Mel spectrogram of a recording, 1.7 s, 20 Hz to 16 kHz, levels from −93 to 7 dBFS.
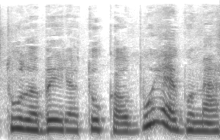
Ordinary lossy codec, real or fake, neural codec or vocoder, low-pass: AAC, 64 kbps; fake; vocoder, 44.1 kHz, 128 mel bands every 512 samples, BigVGAN v2; 14.4 kHz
